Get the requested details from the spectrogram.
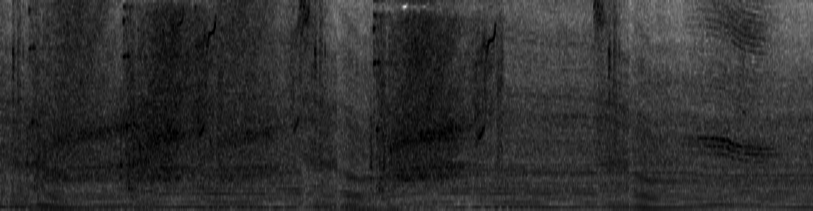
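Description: A car engine roars loudly, revving up and dropping in pitch with each gear change.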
